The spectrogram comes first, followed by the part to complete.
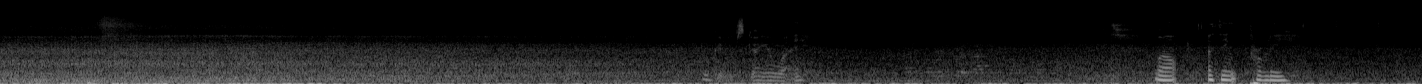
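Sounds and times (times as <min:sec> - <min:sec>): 
large lorry heavy engine rumbling: 0:00.0 - 0:11.8
large lorry air brakes hissing: 0:00.9 - 0:01.7
speech: 0:07.1 - 0:08.2, 0:11.6 - 0:13.1.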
